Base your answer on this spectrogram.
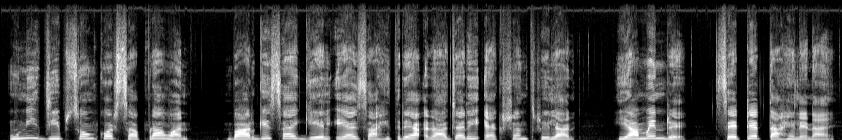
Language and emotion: Santali, neutral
